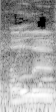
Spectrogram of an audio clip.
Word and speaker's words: Olu: I mean, I'm known by Olu, so it's. Yep. I feel like it's pretty hard to mess that up. It's 2 syllables. It shouldn't be that hard.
